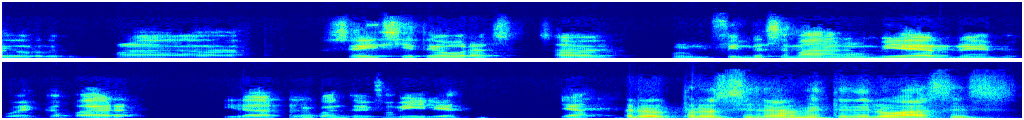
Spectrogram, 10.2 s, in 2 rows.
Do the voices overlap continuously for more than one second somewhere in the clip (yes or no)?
no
